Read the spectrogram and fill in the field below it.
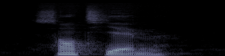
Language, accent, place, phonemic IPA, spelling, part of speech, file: French, France, Lyon, /sɑ̃.tjɛm/, 100e, adjective / noun, LL-Q150 (fra)-100e.wav
- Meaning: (adjective) abbreviation of centième (“hundredth”)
